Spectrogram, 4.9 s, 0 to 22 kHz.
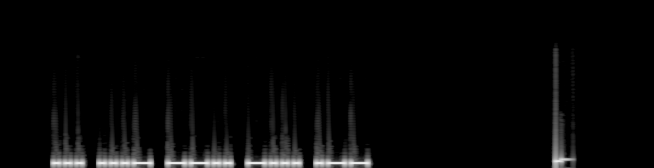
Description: Morse code, heard as a keyed tone, about 29 wpm, 700 Hz. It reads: SVZBW
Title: Code Groups - 5 Letters - 28wpm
